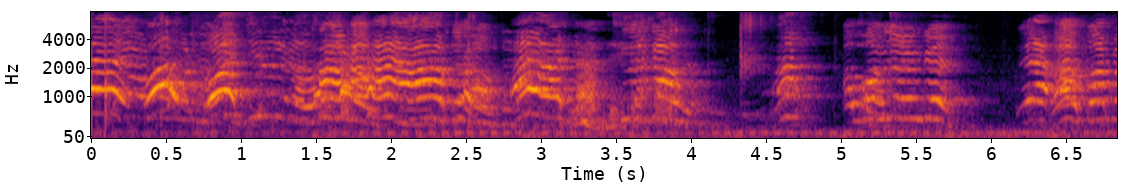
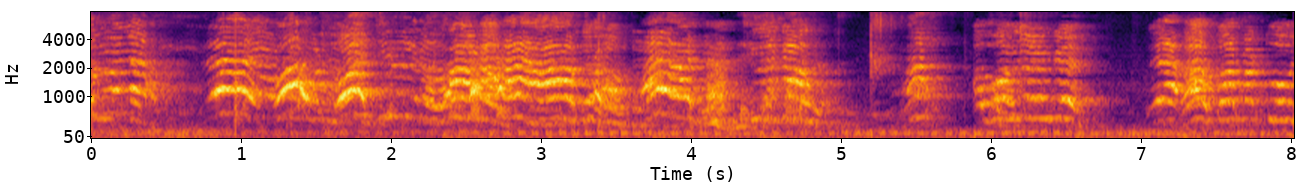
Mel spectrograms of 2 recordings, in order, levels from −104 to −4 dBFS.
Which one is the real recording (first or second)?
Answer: first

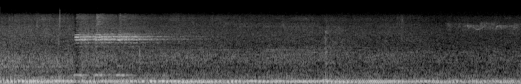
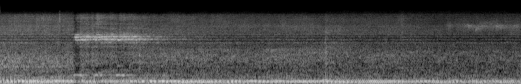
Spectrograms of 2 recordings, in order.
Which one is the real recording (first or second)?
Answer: first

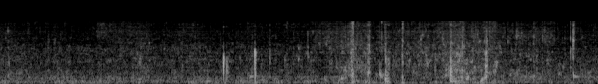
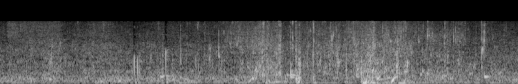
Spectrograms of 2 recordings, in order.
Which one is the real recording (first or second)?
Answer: second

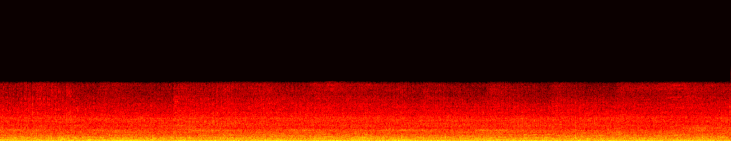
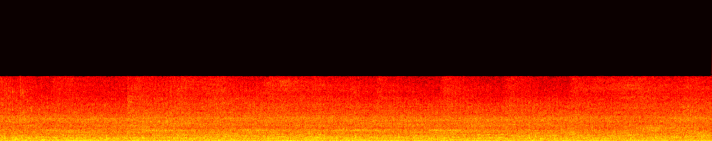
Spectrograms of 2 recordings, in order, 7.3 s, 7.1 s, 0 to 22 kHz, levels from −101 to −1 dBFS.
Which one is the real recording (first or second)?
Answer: first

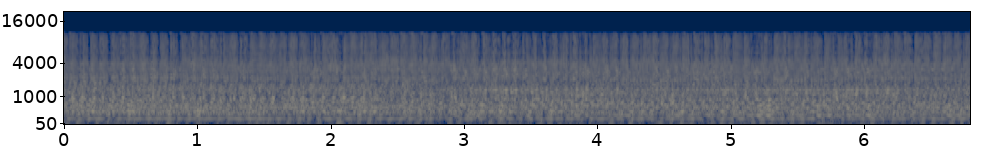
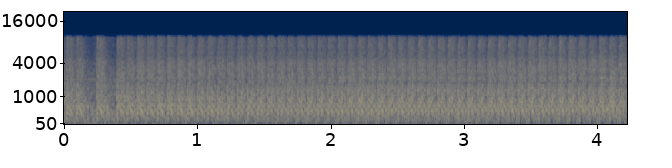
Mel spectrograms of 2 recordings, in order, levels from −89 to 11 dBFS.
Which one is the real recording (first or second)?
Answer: second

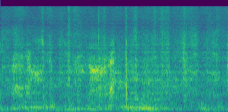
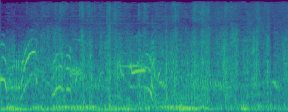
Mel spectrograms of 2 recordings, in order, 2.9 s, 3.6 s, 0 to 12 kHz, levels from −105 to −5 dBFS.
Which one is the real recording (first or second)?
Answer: second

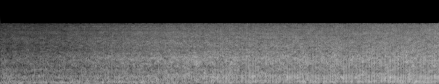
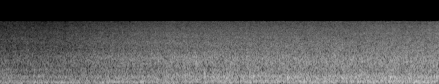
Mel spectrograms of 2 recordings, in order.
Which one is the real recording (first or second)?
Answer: second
